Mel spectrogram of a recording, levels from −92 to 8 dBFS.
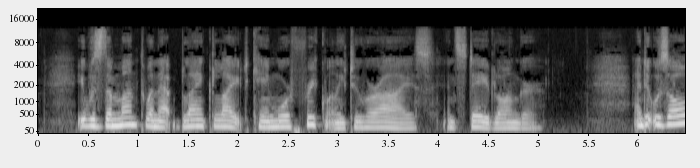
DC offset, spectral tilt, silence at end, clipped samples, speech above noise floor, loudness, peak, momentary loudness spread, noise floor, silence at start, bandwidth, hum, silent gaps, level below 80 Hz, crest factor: under 0.1%; -7 dB/octave; 0 s; under 0.1%; 39 dB; -17 LUFS; -2 dBFS; 13 LU; -55 dBFS; 0.4 s; 13 kHz; none; none; -46 dBFS; 16 dB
